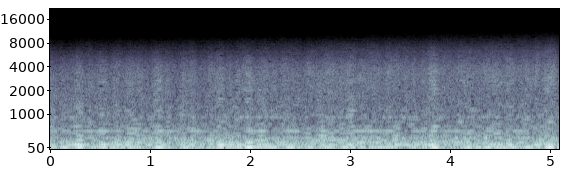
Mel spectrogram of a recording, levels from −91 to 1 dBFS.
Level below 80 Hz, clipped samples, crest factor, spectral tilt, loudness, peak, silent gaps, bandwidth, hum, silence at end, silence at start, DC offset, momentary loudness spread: -20 dBFS; under 0.1%; 14 dB; -7.5 dB/octave; -18 LUFS; -2 dBFS; none; 7.4 kHz; none; 0 s; 0 s; under 0.1%; 3 LU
